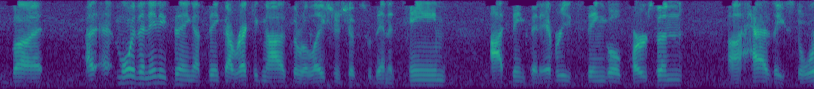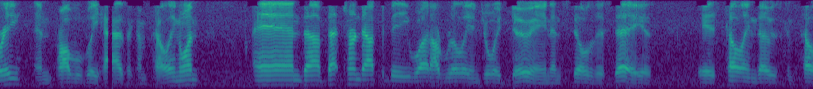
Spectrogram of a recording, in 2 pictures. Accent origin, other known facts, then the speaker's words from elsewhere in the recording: Knoxville, Tennessee, United States; Native East Tennessean. It was one of those things where I grew up in Knoxville and Powell, just north of Knoxville, and there was always a University of Tennessee tie.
